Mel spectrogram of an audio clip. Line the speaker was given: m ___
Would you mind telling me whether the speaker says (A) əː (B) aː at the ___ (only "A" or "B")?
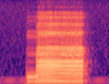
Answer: B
